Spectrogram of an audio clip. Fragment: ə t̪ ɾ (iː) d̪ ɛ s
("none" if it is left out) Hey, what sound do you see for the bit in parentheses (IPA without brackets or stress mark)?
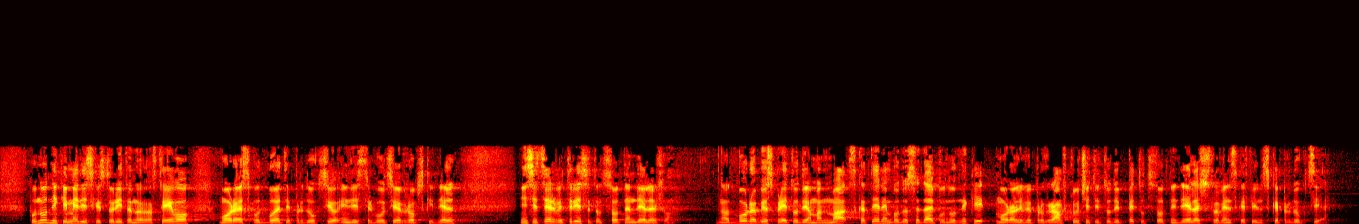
i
